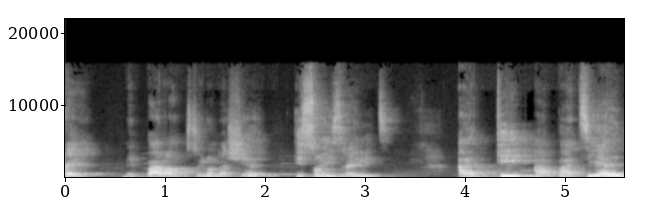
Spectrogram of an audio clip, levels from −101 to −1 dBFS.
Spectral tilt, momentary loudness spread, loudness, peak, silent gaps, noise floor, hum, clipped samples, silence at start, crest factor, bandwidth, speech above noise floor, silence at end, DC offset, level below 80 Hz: -4 dB/octave; 15 LU; -16 LUFS; 0 dBFS; none; -45 dBFS; none; under 0.1%; 0 s; 14 dB; 16 kHz; 30 dB; 0 s; under 0.1%; -62 dBFS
